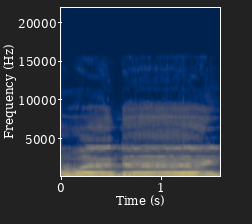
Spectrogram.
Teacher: لام کے بعد الف مدہ ہونے کی وجہ سے لام کو ایک الف کے مقدار کھینچیں گے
